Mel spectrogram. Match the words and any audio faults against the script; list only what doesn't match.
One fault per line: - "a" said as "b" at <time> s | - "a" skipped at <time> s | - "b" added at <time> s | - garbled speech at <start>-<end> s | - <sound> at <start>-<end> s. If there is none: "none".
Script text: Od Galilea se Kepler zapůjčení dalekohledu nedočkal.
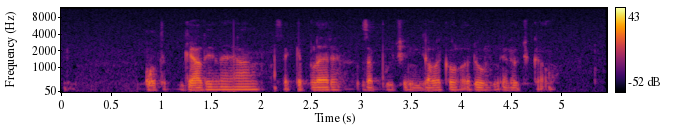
none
